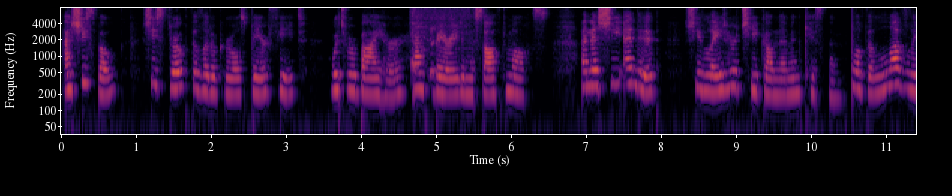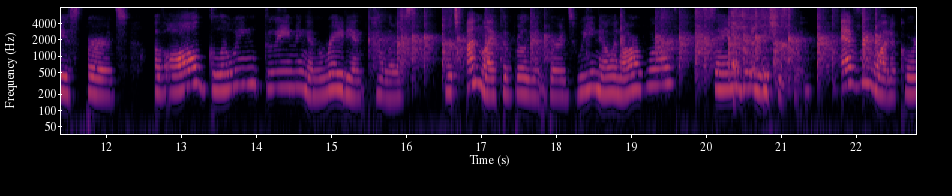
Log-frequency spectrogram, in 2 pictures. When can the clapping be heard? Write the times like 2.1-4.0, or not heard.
15.5-22.5.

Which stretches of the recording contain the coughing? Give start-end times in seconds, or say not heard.
4.6-5.5, 20.3-21.1.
